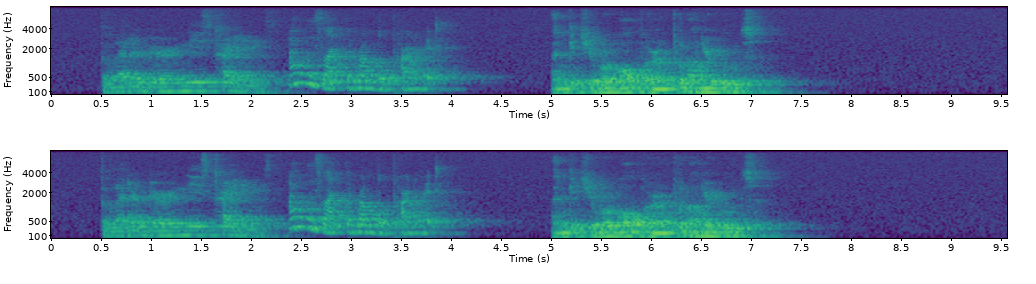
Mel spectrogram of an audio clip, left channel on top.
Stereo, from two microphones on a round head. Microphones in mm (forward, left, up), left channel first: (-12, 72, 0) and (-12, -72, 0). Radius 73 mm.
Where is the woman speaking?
15° right (ahead or behind), 1.6 m.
